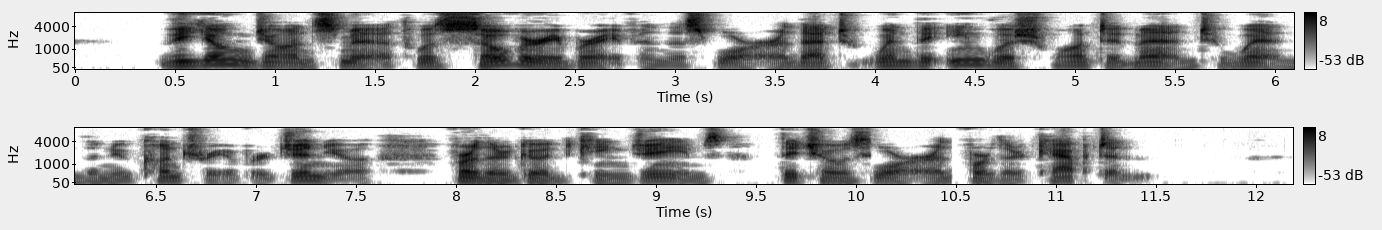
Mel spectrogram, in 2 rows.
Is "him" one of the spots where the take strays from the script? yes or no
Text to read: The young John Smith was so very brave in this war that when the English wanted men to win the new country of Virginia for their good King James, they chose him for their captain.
yes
